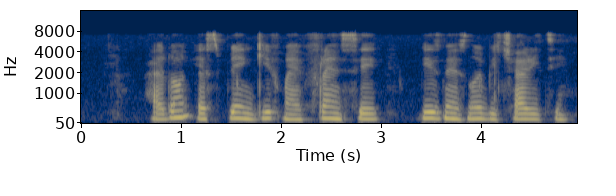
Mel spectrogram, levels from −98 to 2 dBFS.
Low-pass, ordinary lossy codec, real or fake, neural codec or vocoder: 7.2 kHz; Opus, 64 kbps; real; none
